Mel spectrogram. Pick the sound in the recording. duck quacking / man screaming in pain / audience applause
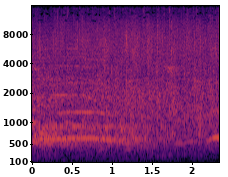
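audience applause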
